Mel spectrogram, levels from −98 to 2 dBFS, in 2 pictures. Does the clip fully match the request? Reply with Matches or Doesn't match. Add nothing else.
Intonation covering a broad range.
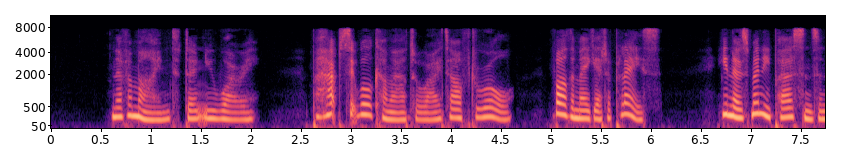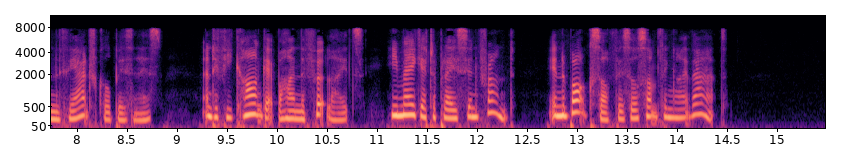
Matches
